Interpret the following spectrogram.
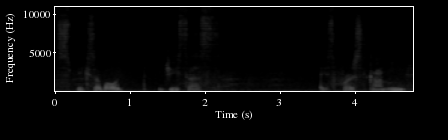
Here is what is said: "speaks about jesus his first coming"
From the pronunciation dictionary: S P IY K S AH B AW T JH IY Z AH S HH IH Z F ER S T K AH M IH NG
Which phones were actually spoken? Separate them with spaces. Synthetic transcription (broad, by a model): S P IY K S AH B AW T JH IY S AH S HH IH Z F ER S T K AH M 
